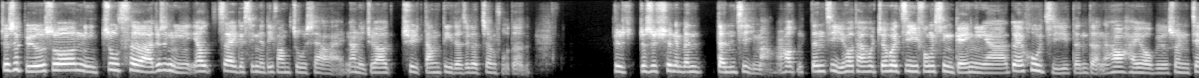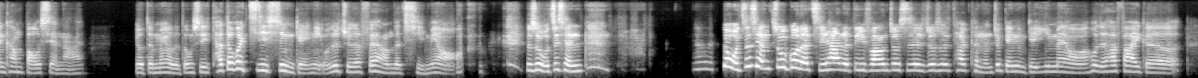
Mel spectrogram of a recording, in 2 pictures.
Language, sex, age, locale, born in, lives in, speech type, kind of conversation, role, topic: Chinese, female, 35-39, zh-TW, Taiwan, Germany, conversation, unstructured, none, 你的梦想旅行目的地是哪里？为什么想去那里？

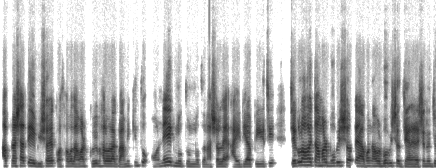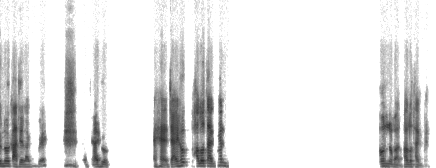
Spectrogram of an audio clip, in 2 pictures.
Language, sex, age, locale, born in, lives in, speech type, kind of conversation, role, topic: Bengali, male, 25-29, bn-BD, Bangladesh, Finland, conversation, unstructured, none, আর্থিক স্বাধীনতা অর্জনের জন্য প্রথম পদক্ষেপ কী হতে পারে?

